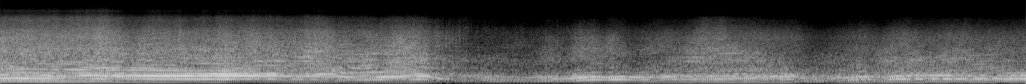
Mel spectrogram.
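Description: Race truck engine running hard at high revs as it laps a dirt track. Its pitch drops twice, about four seconds in and again about eight seconds in, as the throttle is eased for the turns, then climbs back up under acceleration.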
